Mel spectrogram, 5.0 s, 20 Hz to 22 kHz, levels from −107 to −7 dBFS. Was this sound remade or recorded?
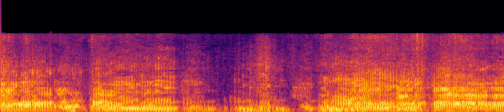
recorded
